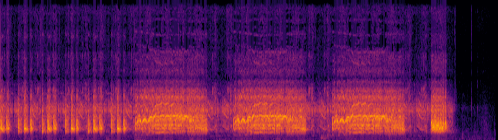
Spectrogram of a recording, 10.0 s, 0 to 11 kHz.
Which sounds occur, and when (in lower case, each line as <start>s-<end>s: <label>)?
0.0s-0.2s: clip-clop
0.0s-9.1s: music
0.0s-9.9s: background noise
0.3s-0.6s: clip-clop
0.8s-1.1s: clip-clop
1.3s-1.6s: clip-clop
1.7s-2.0s: clip-clop
2.2s-2.5s: clip-clop
2.6s-4.2s: whinny
4.6s-6.1s: whinny
6.6s-8.1s: whinny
